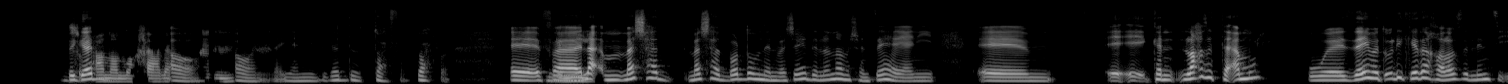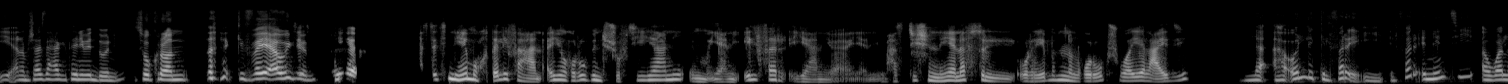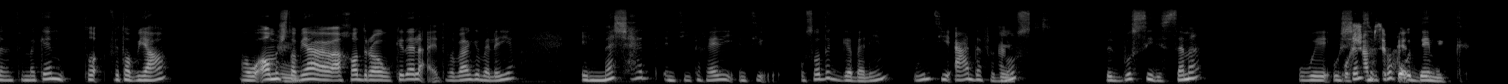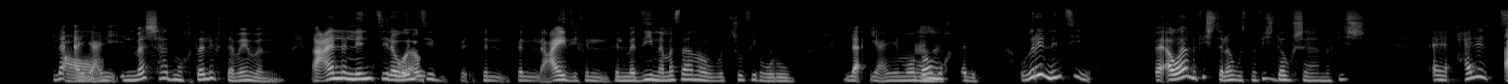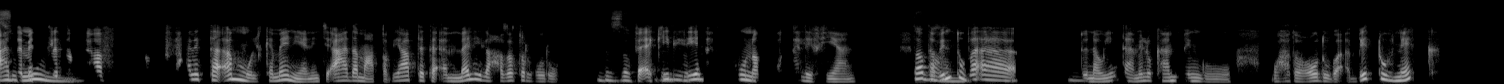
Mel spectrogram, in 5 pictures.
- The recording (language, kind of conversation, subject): Arabic, podcast, إيه أجمل غروب شمس أو شروق شمس شفته وإنت برّه مصر؟
- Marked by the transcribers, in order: laugh; tapping; in English: "كامبنج"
